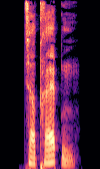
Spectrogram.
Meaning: first-person plural subjunctive II of zertreten
- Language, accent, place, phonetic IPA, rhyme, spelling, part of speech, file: German, Germany, Berlin, [t͡sɛɐ̯ˈtʁɛːtn̩], -ɛːtn̩, zerträten, verb, De-zerträten.ogg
